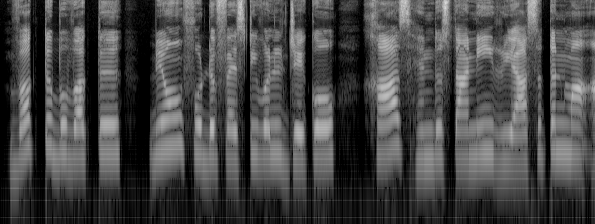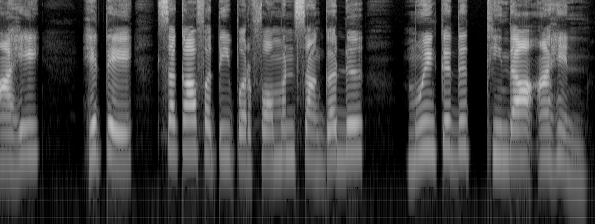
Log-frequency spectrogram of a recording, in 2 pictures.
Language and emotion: Sindhi, neutral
